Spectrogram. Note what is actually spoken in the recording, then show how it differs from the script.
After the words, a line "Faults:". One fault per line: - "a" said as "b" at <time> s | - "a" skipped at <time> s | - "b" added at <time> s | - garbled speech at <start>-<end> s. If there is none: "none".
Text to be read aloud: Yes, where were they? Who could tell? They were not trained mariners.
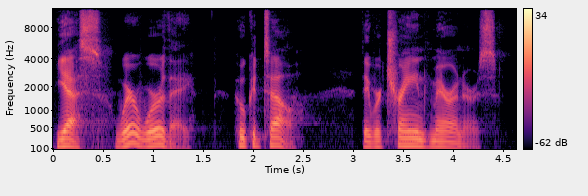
Yes, where were they? Who could tell? They were trained mariners.
Faults:
- "not" skipped at 3.3 s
